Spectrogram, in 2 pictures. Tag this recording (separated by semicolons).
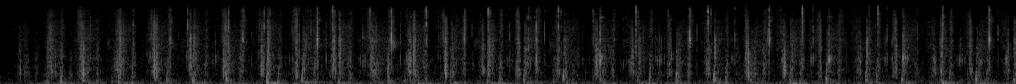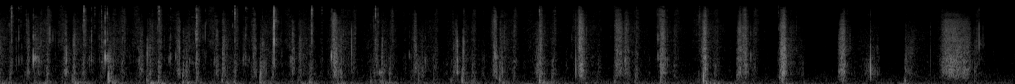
footstep; footsteps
